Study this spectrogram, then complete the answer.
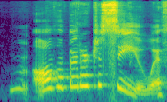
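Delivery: high-pitched mock granny voice; falsely sweet, high voice; wolf posing as grandma. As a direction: coo it high as a disguised wolf. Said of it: "said the wolf".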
